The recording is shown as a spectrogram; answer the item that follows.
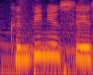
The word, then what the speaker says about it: convenience: 또 중요한 거 하나가 있는데 이 convenience 같은 경우에는 이 V 이 부분 있죠. 자, 이 부분이 장모음이에요. 그래서 convenient 이게 아니라 convenient 이라고 발음해야 됩니다.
